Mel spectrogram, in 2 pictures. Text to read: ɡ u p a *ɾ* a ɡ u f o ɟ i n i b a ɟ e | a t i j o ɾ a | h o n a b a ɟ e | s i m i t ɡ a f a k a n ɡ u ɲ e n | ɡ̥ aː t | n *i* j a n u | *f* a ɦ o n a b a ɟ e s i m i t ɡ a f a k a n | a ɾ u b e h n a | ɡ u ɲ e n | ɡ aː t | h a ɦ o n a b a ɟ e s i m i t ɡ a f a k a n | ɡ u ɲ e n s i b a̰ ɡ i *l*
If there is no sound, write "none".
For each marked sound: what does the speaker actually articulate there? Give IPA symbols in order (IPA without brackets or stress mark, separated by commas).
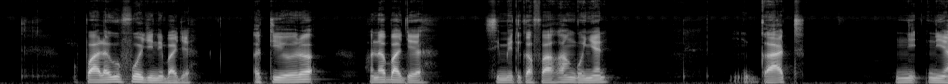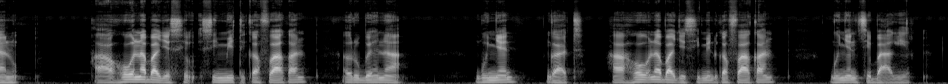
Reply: l, i, h, ɾ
